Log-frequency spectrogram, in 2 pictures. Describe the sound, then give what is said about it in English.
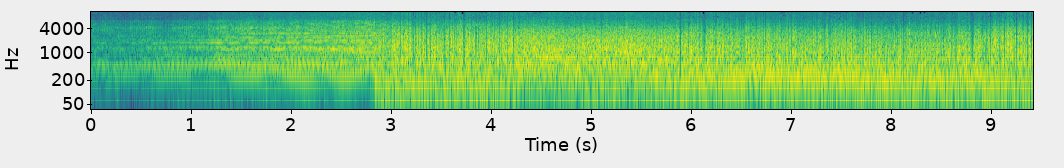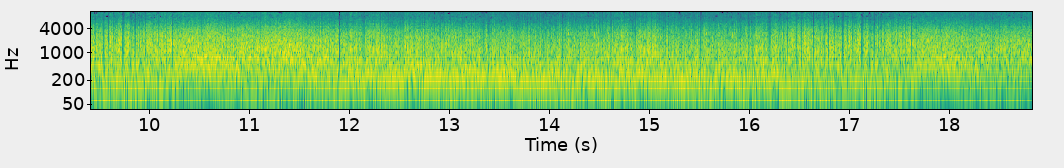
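A French atomic bomb test explosion at Mururoa Atoll, 500 miles from Tahiti: after a brief steady tone, a loud, broad roar bursts in abruptly and keeps rumbling continuously, like a massive blast and its rolling aftermath. “After the explosion, a number of countries protested, but the French planned many more tests.”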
